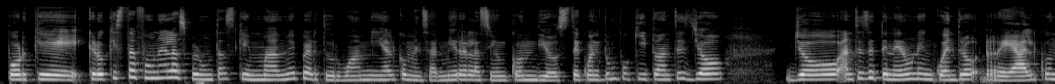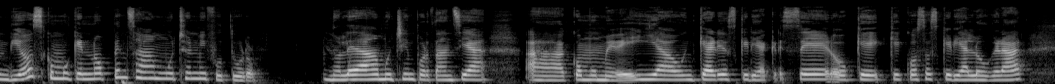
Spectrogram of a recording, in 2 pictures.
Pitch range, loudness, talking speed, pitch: 210-245 Hz, -22 LUFS, 185 wpm, 225 Hz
